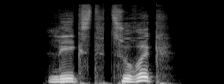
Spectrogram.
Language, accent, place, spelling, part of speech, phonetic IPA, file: German, Germany, Berlin, legst zurück, verb, [ˌleːkst t͡suˈʁʏk], De-legst zurück.ogg
- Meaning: second-person singular present of zurücklegen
